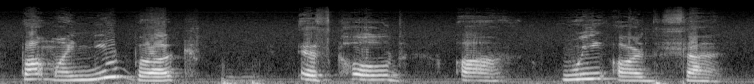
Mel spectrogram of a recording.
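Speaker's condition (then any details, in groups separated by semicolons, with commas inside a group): Cerebral palsy; speech noticeably affected, may sound drunk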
